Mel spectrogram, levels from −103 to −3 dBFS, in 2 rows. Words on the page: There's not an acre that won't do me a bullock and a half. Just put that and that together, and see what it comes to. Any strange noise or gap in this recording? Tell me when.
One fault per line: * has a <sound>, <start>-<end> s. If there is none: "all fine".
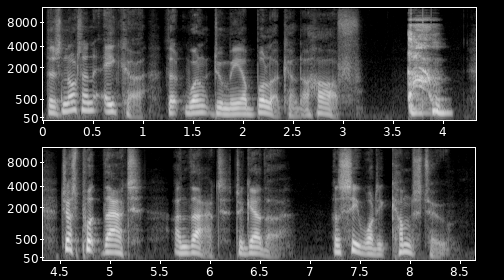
* has a cough, 3.6-4.1 s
